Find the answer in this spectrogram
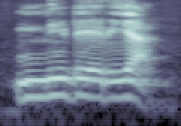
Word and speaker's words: Cnidaria: लोग पढ़ेंगे वो है डेरिया तुम लोगों को बता चुके हैं कि यहां पर सी साइलेंट है सी को पढ़ा नहीं जाएगा तो क्या पढ़ा जाएगा डेरिया या इसका पुराना नाम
